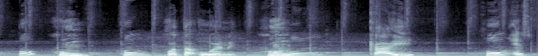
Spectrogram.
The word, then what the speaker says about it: jun: J-U-N. Jun. Kai. Jun es 1. Kai es 2. ¿Cómo? Kai. Kai. O sea, se escribe Kai, de que te caíste.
